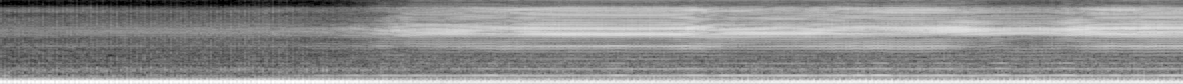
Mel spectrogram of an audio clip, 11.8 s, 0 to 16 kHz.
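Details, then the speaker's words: 1979 Porsche 924 after reinstalling the transaxle, fitting a new muffler and braided fuel lines: deep, throaty idle drone with a hissing, whirring layer. No fuel leaks are found; the owner thinks a noise damper may be missing at the front. "Nothing leaking on the pressure side. Anywhere. There's what that sounds like. Pretty throaty."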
